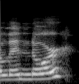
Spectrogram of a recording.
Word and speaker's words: Lindor: Lindstrom how you say it lint ly or Lindor Lindor yeah yep L I kept buying these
